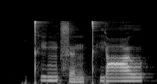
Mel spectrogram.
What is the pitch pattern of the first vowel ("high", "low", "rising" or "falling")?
high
